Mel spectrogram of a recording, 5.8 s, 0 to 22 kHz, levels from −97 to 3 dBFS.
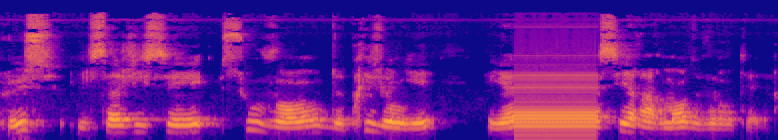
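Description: Speech, interrupted by a system hang loop from 3.86 to 4.48 s. The playback stalled while the hardware kept replaying one 10 ms slice of its buffer, producing a steady 100 Hz buzz. The waveform shows an identical repeating cycle, and the spectrogram shows flat horizontal harmonics at multiples of 100 Hz. Virtually no speech was skipped.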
